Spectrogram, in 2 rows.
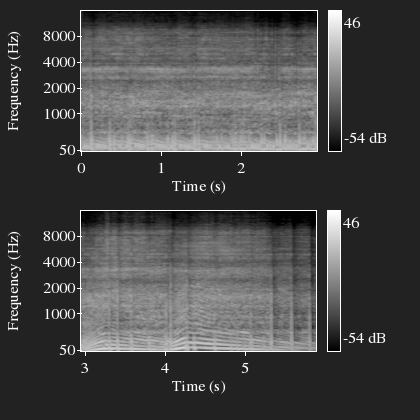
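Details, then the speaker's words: New Phantom 85 two-stroke motorized bike during break-in on 32:1 full synthetic: rough buzz with loose metallic rattle through rev changes; owner first suspected rich mixture or timing, found an engine mount rattle. "for those of you with good ears you're correct that's a rough sounding rattle and this was driving me crazy for the first two days"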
